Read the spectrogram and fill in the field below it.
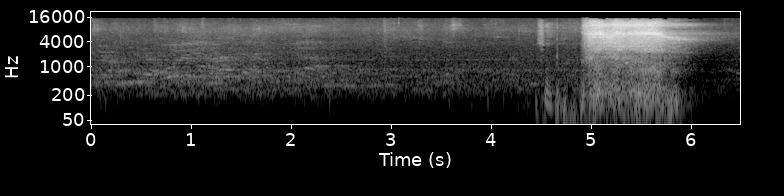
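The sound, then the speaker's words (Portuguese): A voice imitates a rough, stormy sea with a single loud, breathy hiss lasting about a second and a half, rising sharply out of silence and then cutting off. “Quando ele se levanta no barco, o mar bravo faz assim, ó.”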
